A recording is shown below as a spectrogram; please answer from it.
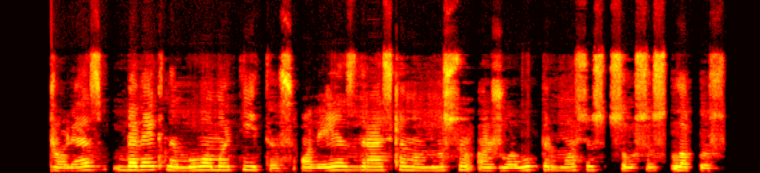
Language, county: Lithuanian, Kaunas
